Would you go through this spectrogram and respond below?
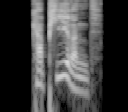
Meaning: present participle of kapieren
- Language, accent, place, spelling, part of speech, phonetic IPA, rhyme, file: German, Germany, Berlin, kapierend, verb, [kaˈpiːʁənt], -iːʁənt, De-kapierend.ogg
